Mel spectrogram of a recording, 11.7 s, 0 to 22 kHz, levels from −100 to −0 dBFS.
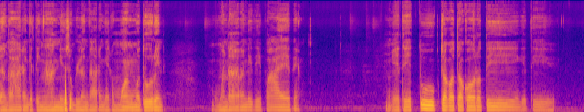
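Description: No technical faults can be heard anywhere in the speech.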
